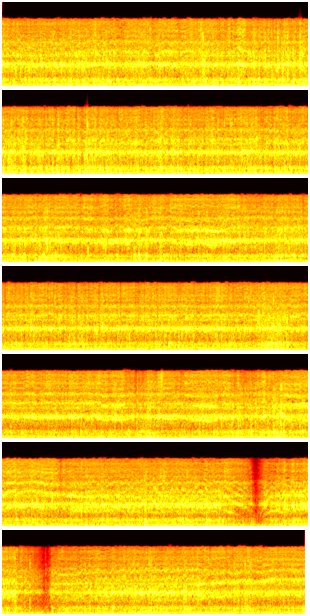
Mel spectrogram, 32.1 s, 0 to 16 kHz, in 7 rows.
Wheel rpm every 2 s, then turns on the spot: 220, 230, 240, 230, 230, 220, 220, 240, 230, 230, 230, 220, 200, 130, 130, 200.
none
